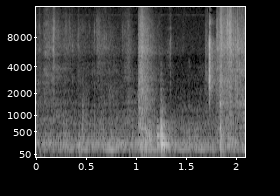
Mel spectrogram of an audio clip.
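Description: Tabletop handling noises: a brief rustle about a second in, then a sharp knock near the end as a folding knife is set down on the wooden table.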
